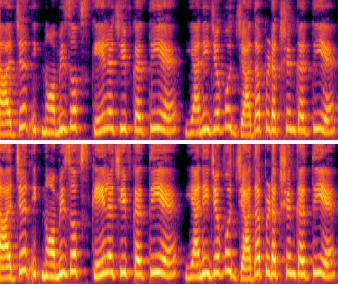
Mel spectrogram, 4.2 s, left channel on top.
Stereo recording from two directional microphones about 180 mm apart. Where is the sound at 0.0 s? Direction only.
30° right (ahead or behind).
